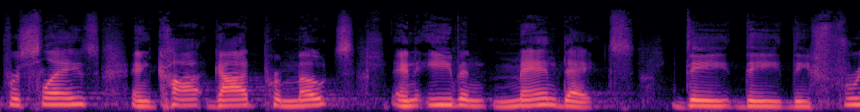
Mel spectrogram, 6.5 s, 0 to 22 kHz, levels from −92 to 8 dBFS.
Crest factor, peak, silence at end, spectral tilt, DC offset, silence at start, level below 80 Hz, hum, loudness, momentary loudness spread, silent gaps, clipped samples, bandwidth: 18 dB; -10 dBFS; 0 s; -7.5 dB/octave; under 0.1%; 0.05 s; -72 dBFS; none; -27 LUFS; 13 LU; none; under 0.1%; 13.5 kHz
